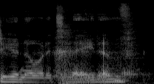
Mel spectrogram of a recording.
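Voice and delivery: deep, backwoods swamp man character voice. Acting out people eating roadkill in a skit: swamp man voice. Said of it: "a swamp man voice".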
